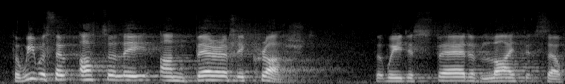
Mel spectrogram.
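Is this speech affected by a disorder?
No.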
